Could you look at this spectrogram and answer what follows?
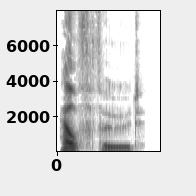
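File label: "health food", British English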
